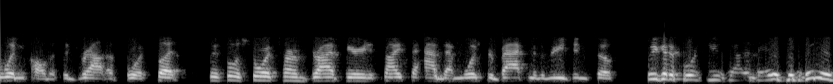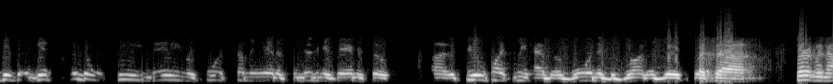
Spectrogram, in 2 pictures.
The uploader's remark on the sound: calls into the show from Wilmington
